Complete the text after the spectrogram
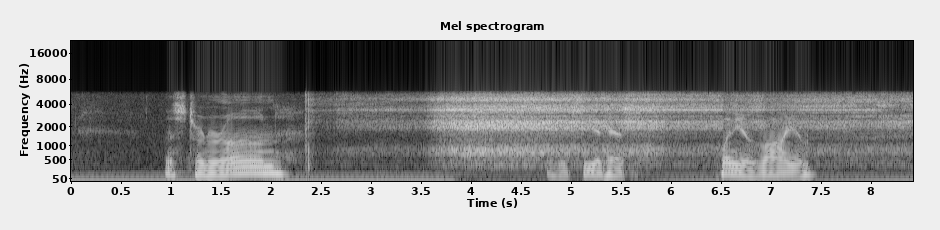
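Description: A radio receiver squeals with whistling tones that swoop up and down as it is tuned.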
